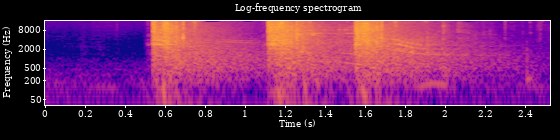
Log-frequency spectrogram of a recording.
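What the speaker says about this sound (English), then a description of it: "Shots at me." Three loud, sharp gunshots from Escape From Tarkov ring out in quick succession, each with a short echoing tail, close and dominant over a quiet background.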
